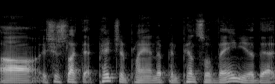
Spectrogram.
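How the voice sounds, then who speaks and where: A man speaks in an ordinary speaking voice at a moderate pace. His pitch variation is ordinary. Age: 60s. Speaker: financial adviser and retirement planner. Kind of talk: radio Q&A advice talk. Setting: radio studio.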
